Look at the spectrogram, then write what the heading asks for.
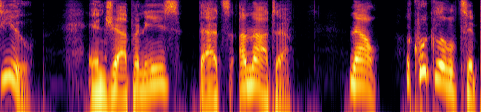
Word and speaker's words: anata: And just like we did before, let's sound out the syllables. A-na-ta. It has a really nice flow, doesn't it?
